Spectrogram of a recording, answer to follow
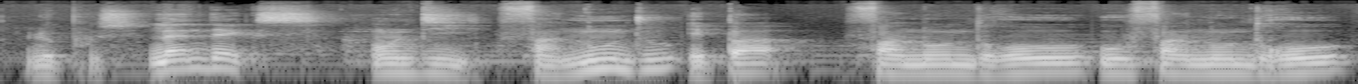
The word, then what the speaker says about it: fanondro: on peut prononcer le H, mais là, on prononce pas le H, inkibé, qui veut dire le pouce. L'index, on dit fanundu et pas fanondro ou fanondro, F-A-N-O-N-D-R-O, fanundru.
